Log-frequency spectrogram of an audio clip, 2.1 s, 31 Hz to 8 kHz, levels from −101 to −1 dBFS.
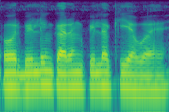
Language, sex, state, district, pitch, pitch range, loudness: Hindi, male, Rajasthan, Bikaner, 105 Hz, 100-110 Hz, -16 LUFS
